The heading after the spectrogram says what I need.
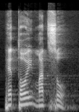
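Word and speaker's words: ἑτοιμάζω: Hetoi matso bacanya gitu ya.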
